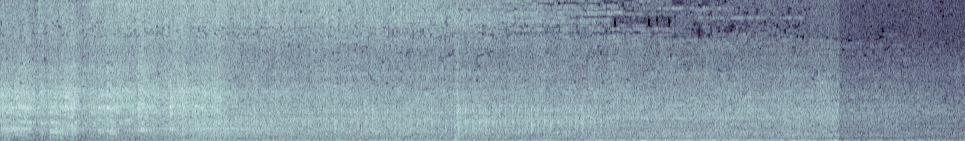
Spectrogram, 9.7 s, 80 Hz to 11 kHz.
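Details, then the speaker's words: 1978 Ford F-350 parked 11 years, carburetor needle stuck open, severely flooded: deep, uneven loping chugging with stumbling and surging; it catches but runs rough from flooding. "well let's see if it runs now that it's severely flooded"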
